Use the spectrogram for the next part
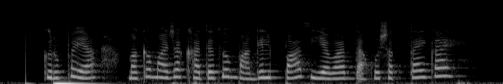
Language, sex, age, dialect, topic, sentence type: Marathi, female, 41-45, Southern Konkan, banking, statement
